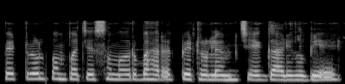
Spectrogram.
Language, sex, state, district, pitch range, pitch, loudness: Marathi, female, Maharashtra, Pune, 210-245 Hz, 230 Hz, -20 LUFS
